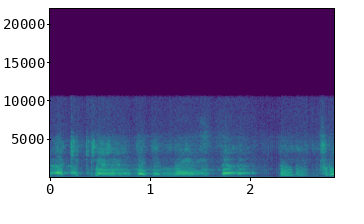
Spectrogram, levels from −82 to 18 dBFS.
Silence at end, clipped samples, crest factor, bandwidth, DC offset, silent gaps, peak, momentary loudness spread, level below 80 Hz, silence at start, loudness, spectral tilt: 0 s; under 0.1%; 16 dB; 11 kHz; 1%; none; -8 dBFS; 7 LU; -54 dBFS; 0 s; -24 LUFS; -2 dB/octave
